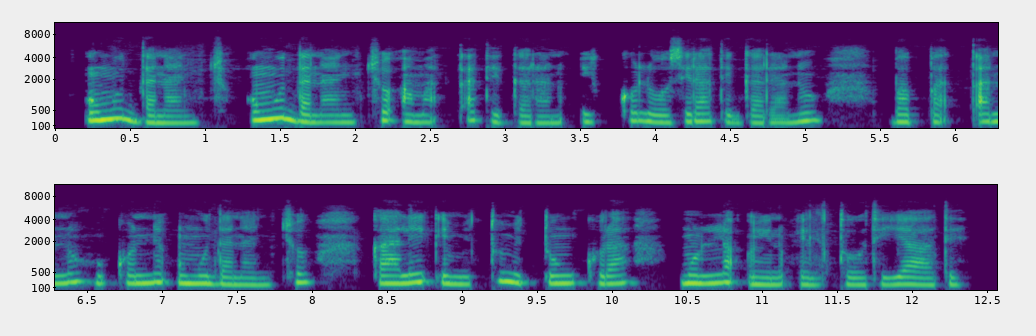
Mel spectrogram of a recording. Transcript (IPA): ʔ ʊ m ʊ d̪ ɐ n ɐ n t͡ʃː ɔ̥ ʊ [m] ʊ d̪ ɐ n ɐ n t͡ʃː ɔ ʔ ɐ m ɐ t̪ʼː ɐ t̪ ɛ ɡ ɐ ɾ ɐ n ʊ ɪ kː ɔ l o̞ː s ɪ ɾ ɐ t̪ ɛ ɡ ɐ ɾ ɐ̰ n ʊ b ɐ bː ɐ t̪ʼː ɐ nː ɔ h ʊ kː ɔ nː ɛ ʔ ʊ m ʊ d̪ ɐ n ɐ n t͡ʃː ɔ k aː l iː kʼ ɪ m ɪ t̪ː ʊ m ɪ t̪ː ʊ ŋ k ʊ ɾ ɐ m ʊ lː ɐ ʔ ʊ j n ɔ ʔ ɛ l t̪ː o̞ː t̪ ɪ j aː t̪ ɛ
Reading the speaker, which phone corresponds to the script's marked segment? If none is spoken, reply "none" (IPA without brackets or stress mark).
m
